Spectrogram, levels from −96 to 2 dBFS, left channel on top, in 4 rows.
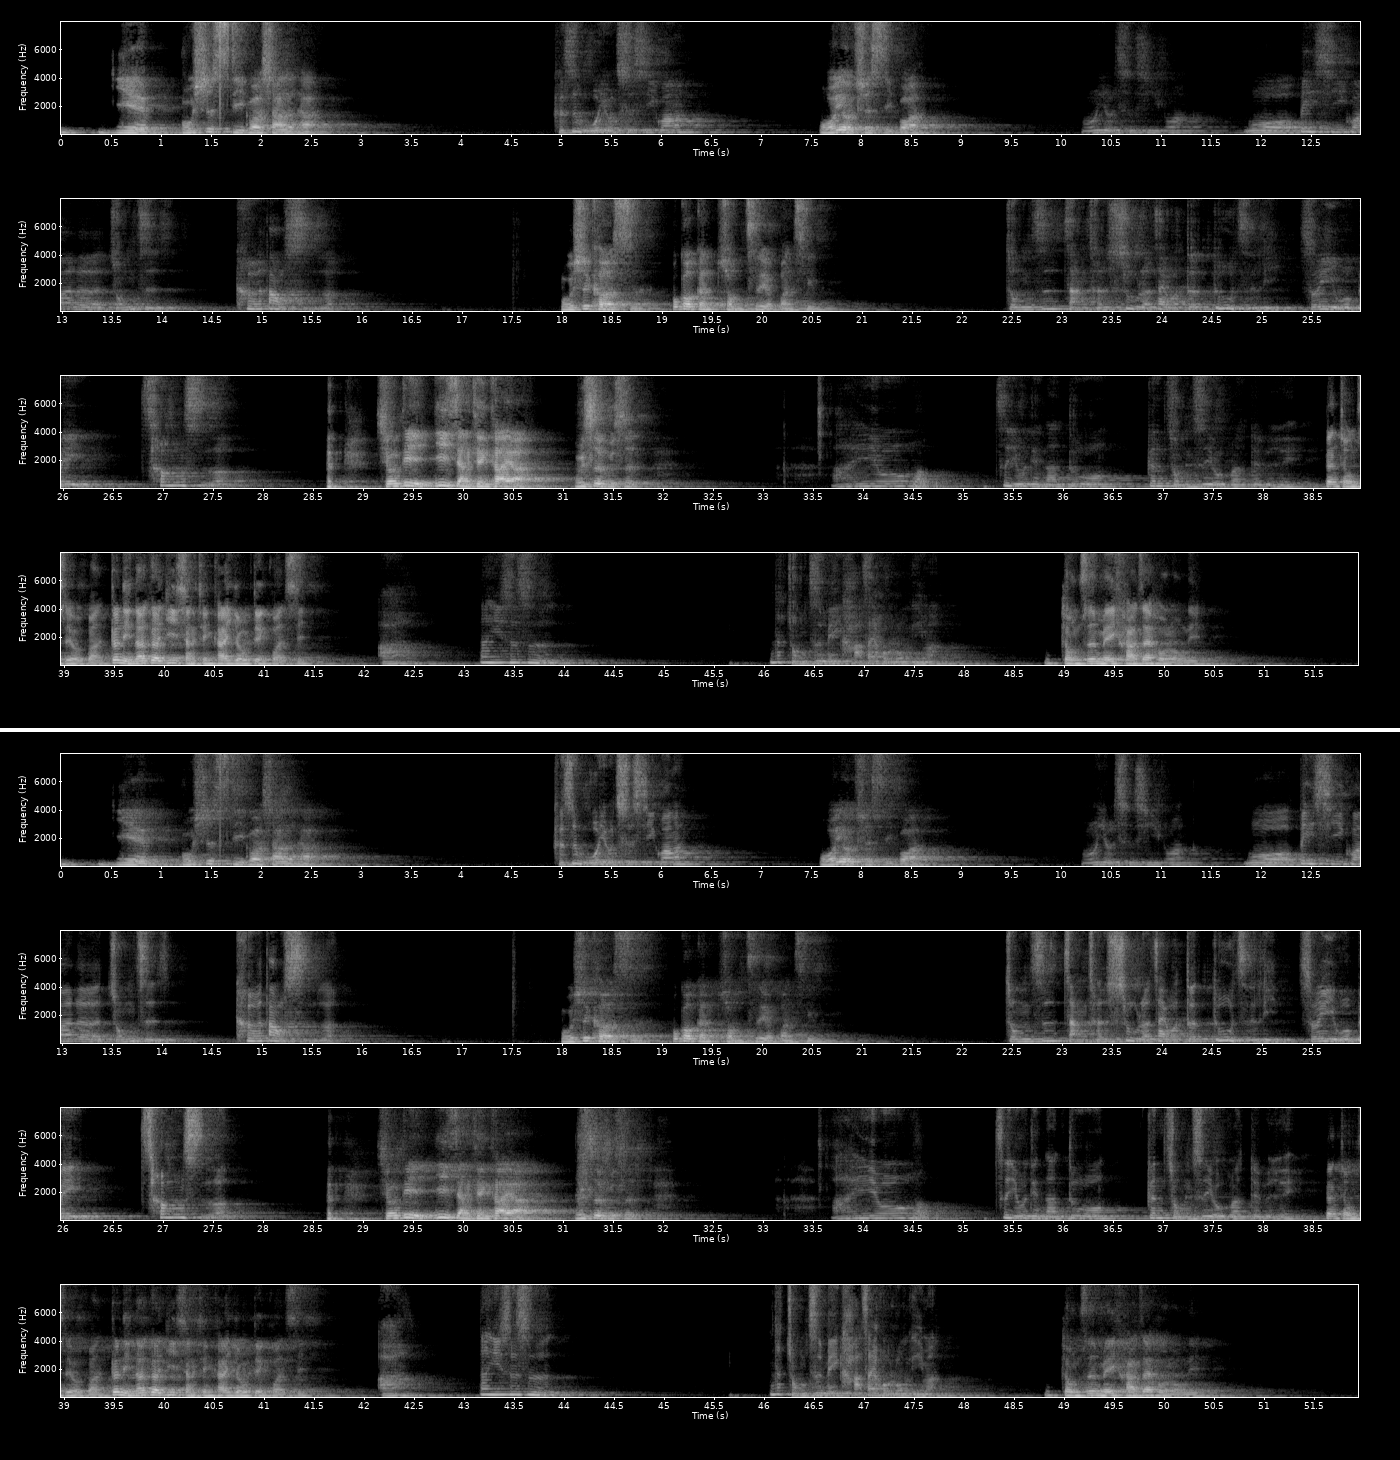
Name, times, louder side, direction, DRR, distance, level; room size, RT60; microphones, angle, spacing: voice 1, 0.0-2.6 7.6-8.7 18.0-20.6 28.6-30.8 31.1-31.8 34.5-34.7 38.6-41.5 48.8-50.4, left 3 dB, 60° left, 9 dB, 1.0 m, -29 dB
voice 2, 4.9-6.3 10.2-11.3 11.8-14.1 14.7-15.8 22.4-26.3 26.8-27.7 31.1-31.3 31.9-32.1 33.7-34.6 35.3-36.6 36.9-38.4 42.1-42.5 43.2-44.0 46.1-47.8, right 2 dB, 65° right, 7 dB, 2.2 m, -39 dB
28.5 x 19.0 x 8.8 m, 1.4 s
head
